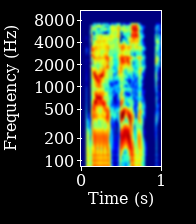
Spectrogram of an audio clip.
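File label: "diphasic", British English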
